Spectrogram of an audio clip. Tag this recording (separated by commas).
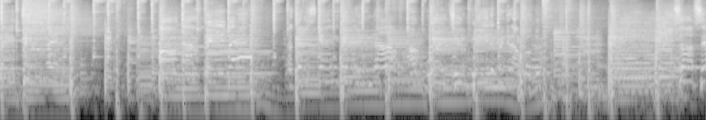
Speech, Rock music, Drum kit, Psychedelic rock, Musical instrument, Music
